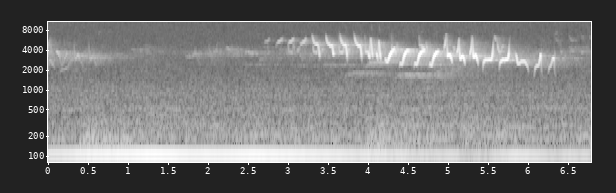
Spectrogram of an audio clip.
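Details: A willow warbler in Latvia sings a sweet, liquid phrase of about a dozen quick notes that cascade gently downward and fade, over a low steady hum.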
